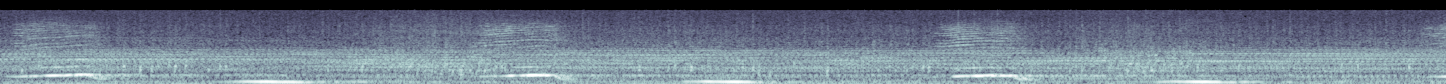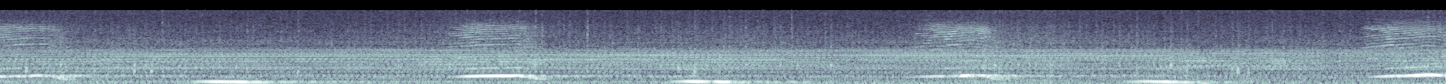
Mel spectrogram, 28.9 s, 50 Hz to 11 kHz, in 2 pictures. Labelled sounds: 0.3	1.0	humpback whale, 1.8 to 4.9 kHz
4.8	5.6	humpback whale, 1.8 to 4.2 kHz
9.3	10.1	humpback whale, 1.7 to 4.1 kHz
10.6	11.1	humpback whale, 3.1 to 3.4 kHz
14.2	15.0	humpback whale, 1.9 to 4.3 kHz
18.9	19.7	humpback whale, 1.9 to 4.7 kHz
23.7	24.3	humpback whale, 2.7 to 4.5 kHz
28.0	28.9	humpback whale, 1.7 to 4.2 kHz

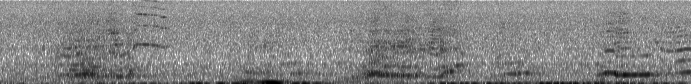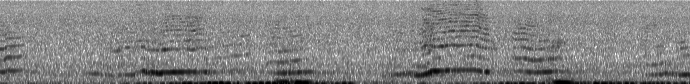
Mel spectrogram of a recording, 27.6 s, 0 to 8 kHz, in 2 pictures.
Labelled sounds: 1.2	1.4	humpback whale, 0.96 to 1.1 kHz
2.1	3.4	humpback whale, 1.1 to 7.8 kHz
7.8	8.9	humpback whale, 1.0 to 1.5 kHz
12.0	14.3	humpback whale, 0.80 to 2.4 kHz
16.2	18.7	humpback whale, 0.99 to 4.4 kHz
19.2	19.6	humpback whale, 0.80 to 1.3 kHz
22.2	25.2	humpback whale, 0.80 to 6.7 kHz

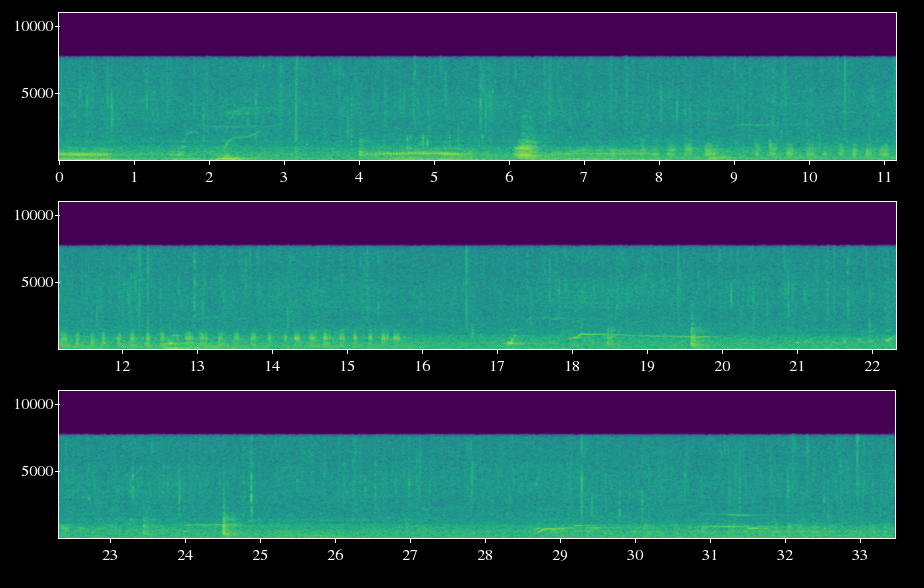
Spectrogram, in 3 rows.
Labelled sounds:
2.0	2.8	humpback whale, 1.2 to 4.0 kHz
8.9	9.4	humpback whale, 2.4 to 2.8 kHz
18.0	19.7	humpback whale, 0.78 to 1.2 kHz
22.2	22.6	humpback whale, 0.78 to 1.1 kHz
28.8	29.2	humpback whale, 0.78 to 0.84 kHz
30.9	31.6	humpback whale, 0.78 to 1.9 kHz

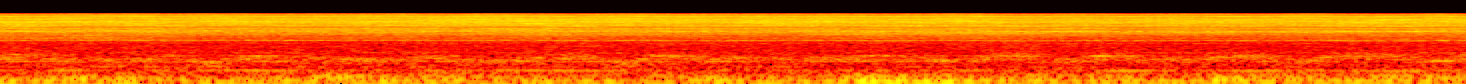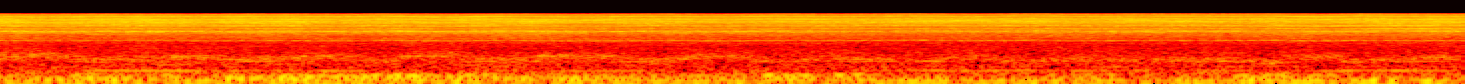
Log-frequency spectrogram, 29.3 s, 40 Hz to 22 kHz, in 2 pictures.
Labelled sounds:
18.8	19.4	vessel noise, 1.2 to 4.0 kHz
27.5	28.4	vessel noise, 5.1 to 7.2 kHz

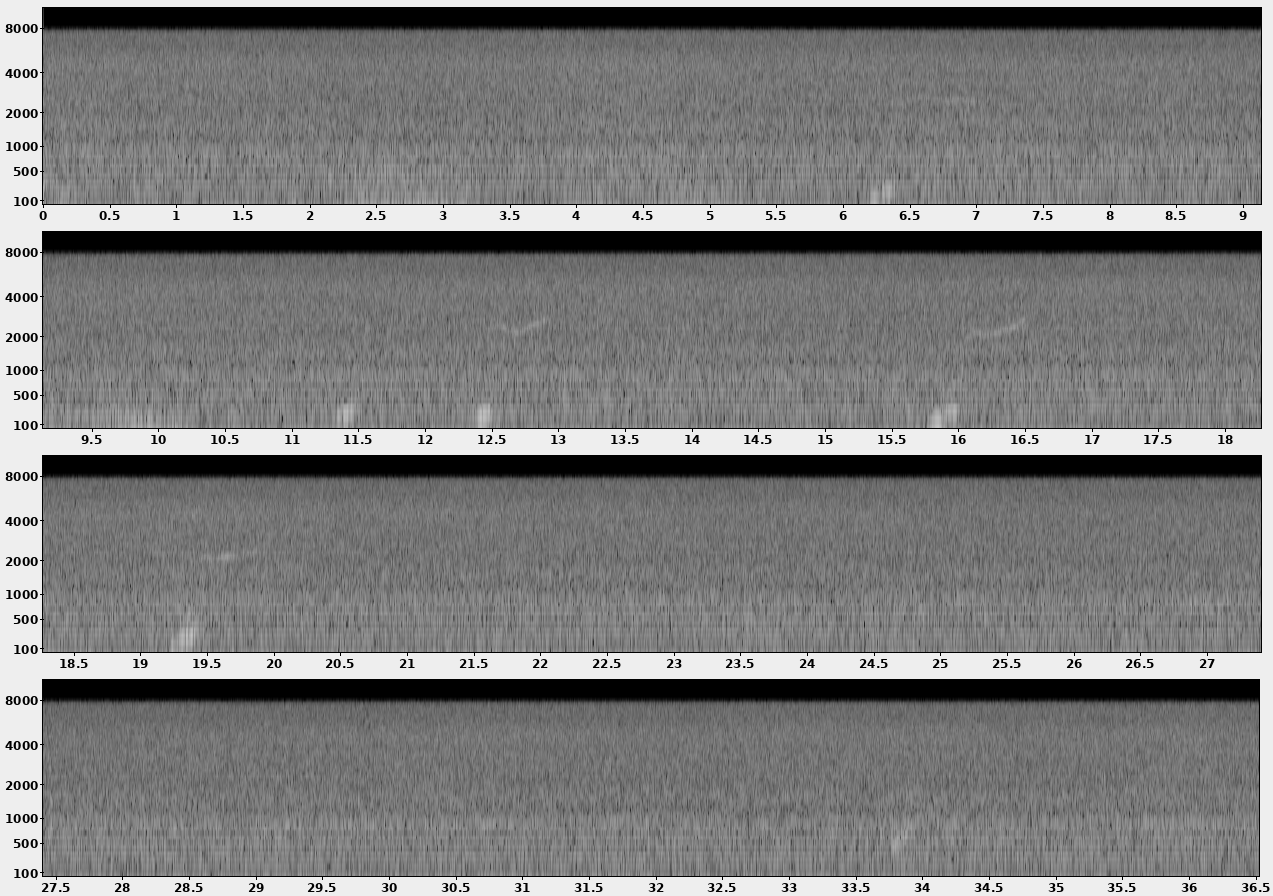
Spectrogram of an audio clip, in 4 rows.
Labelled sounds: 6.7	7.1	humpback whale, 2.4 to 2.6 kHz
12.5	12.9	humpback whale, 2.1 to 2.6 kHz
16.1	16.5	humpback whale, 2.0 to 2.8 kHz
19.4	19.7	humpback whale, 2.0 to 2.2 kHz

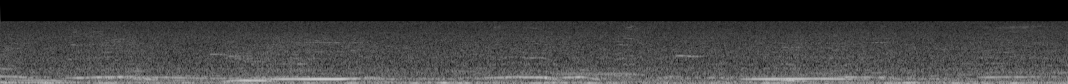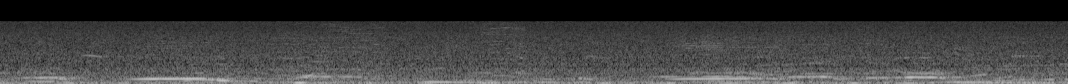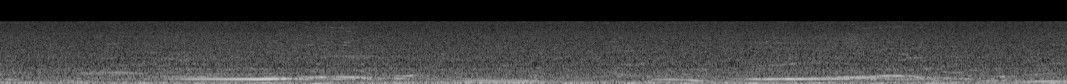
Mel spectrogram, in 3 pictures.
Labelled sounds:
2.1	2.5	humpback whale, 1.2 to 1.7 kHz
3.0	3.4	humpback whale, 2.7 to 3.0 kHz
5.2	5.6	humpback whale, 1.1 to 1.3 kHz
6.7	7.0	humpback whale, 1.3 to 1.5 kHz
11.5	11.7	humpback whale, 1.3 to 1.5 kHz
13.4	14.4	humpback whale, 3.3 to 5.3 kHz
17.5	17.8	humpback whale, 2.2 to 2.4 kHz

